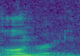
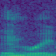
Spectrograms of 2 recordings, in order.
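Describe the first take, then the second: First: The name is said with a French pronunciation. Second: The name is said with an English pronunciation. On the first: "French, French. Could be Henri" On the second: "We'll go with Henry for now"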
